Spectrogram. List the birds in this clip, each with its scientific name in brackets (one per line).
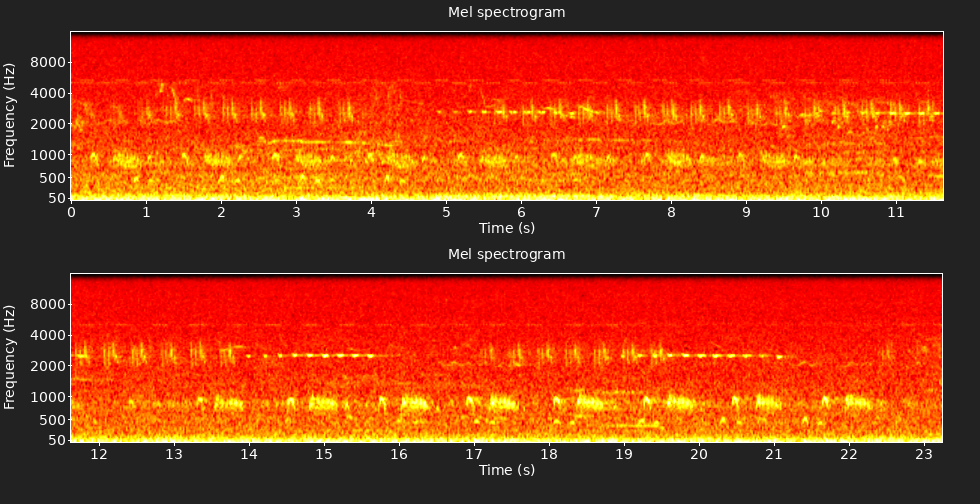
Yellow-breasted Apalis (Apalis flavida)
Ring-necked Dove (Streptopelia capicola)
Sulphur-breasted Bushshrike (Telophorus sulfureopectus)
